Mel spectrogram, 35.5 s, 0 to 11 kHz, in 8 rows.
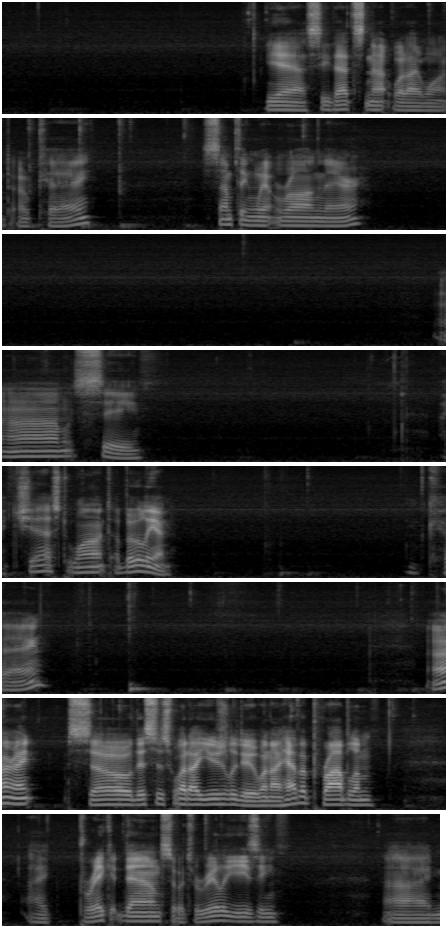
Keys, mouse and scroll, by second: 0.5 right click, 1.8 click, 2.7 middle click, 4.3 super+z, 4.7 super+z, 5.2 super+z, 5.6 super+z, 6.3-6.8 scroll down 3, 6.8 middle click, 13.8 right click, 15.7 right click, 16.9 click, 17.3 middle click, 17.8-18.5 scroll up 1, 18.5 right click, 18.5-18.8 scroll up 5, 18.8 scroll down 4, 19.9 click, 20.6 scroll down 2, 20.9 middle click, 23.5 KP_5, 24.2 scroll down 2, 24.6 shift+middle click, 25.2 middle click, 25.9 shift+middle click, 26.3-26.7 scroll down 2, 26.7 shift+middle click, 27.2-27.7 scroll down 1, 27.8 s, 29.3 click, 30.3 click, 31.7 click, 33.1 shift+c.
